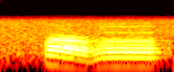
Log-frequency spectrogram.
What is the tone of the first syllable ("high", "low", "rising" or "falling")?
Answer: falling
